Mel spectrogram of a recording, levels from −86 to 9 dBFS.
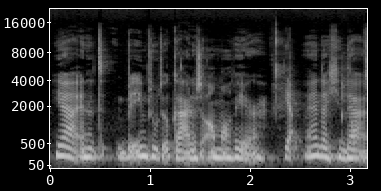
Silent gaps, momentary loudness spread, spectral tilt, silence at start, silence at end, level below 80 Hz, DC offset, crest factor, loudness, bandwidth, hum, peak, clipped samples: none; 6 LU; -5.5 dB/octave; 0.05 s; 0 s; -62 dBFS; under 0.1%; 16 dB; -19 LUFS; over 20 kHz; none; -4 dBFS; under 0.1%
